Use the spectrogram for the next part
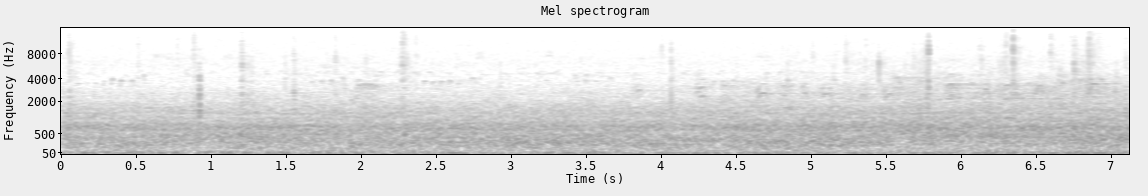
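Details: Western gray squirrel on a coast live oak in Del Monte Forest, California, giving loud alarm calls: faint, rapid staccato clucks and clicks repeated irregularly, several a second, over a steady hissing background.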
